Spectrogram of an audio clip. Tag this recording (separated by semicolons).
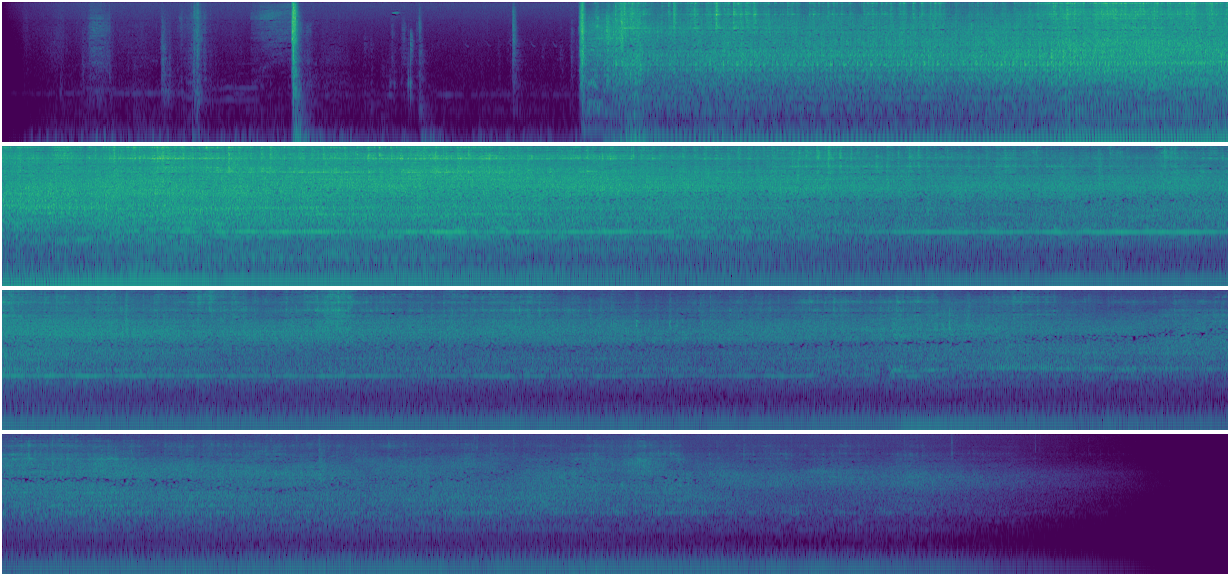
Tractor; Pelto; Yle; Tilling; Traktori; Suomi; Field-recording; Soundfx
